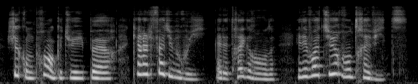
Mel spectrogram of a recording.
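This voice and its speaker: A woman voicing a gentle, soothing mother hedgehog in a storybook reading, soft and reassuring. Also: sits high, very animated, fast talker.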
